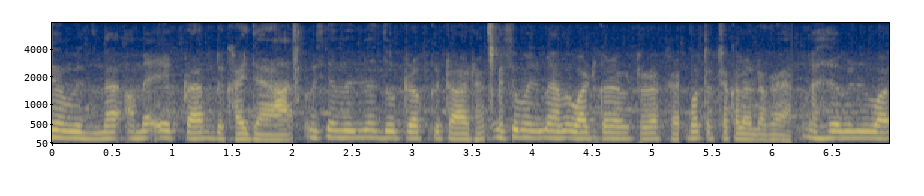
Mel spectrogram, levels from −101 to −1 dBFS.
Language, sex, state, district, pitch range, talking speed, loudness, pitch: Hindi, male, Chhattisgarh, Rajnandgaon, 140-165 Hz, 320 wpm, -29 LUFS, 155 Hz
